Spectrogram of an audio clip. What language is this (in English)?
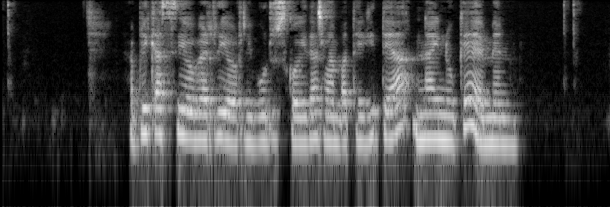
Basque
